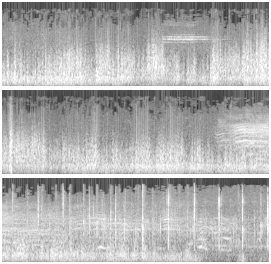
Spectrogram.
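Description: Wind buffeting the microphone over an outdoor football pitch, with a referee's whistle blast about two seconds in. From about six seconds in, players shout and clap in celebration as the penalty kick is taken.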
